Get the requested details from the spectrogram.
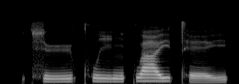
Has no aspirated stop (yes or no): no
